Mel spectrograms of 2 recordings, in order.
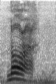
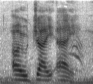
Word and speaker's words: Noja: Just past Nora. Everyone says I'm saying it wrong. It's Noja. Noja.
